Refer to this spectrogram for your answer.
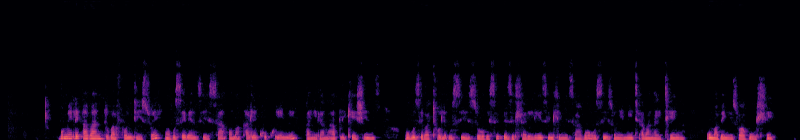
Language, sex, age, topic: North Ndebele, female, 36-49, health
